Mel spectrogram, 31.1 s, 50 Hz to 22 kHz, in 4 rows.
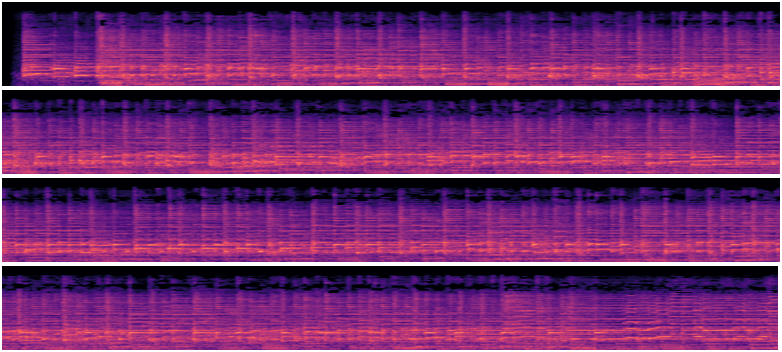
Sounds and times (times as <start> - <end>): Banjo: 0.1 - 31.1
Classical music: 2.7 - 20.4
Orchestra: 2.7 - 21.0.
